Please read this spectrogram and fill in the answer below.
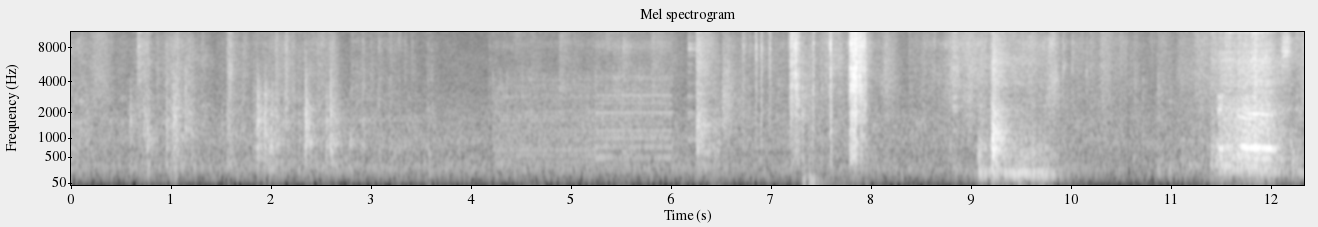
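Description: Paper bag rustling and handling clicks, then a small portable thermal printer whirring with a steady multi-tone hum for about two seconds as it feeds out a printed strip, followed by a few sharp paper clicks and crinkles.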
